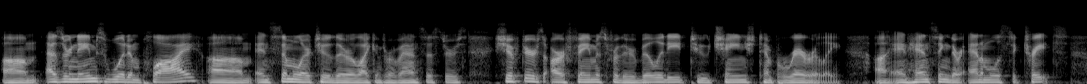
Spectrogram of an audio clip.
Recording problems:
muffled; very; fading above 3.5 kHz

